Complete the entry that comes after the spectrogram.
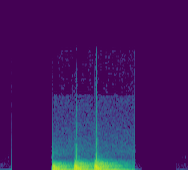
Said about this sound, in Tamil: and திடீர்னு எதிர்பாராத விதமாக உங்கள் கதவை யாரோ வந்து தட்டுறாங்க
